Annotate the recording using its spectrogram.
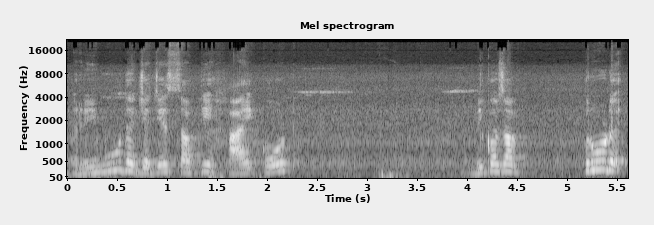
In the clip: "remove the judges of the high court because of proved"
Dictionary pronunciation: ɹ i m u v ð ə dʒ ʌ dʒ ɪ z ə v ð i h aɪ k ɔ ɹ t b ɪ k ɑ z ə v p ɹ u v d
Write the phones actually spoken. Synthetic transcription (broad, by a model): ɹ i m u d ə dʒ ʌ dʒ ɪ s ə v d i h aɪ k ɔ ɹ t b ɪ k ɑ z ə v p ɹ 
